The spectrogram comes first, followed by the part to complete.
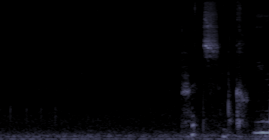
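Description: Near silence over a faint low hum, broken about three seconds in by a brief whisper with a sharp hiss. A short hummed note starts at the very end.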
